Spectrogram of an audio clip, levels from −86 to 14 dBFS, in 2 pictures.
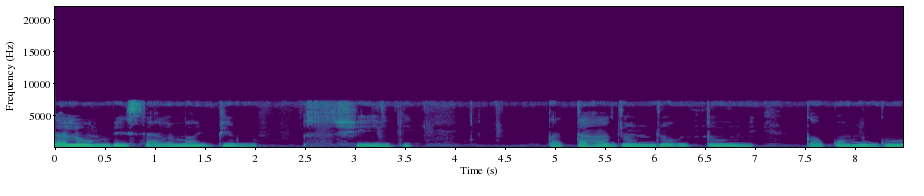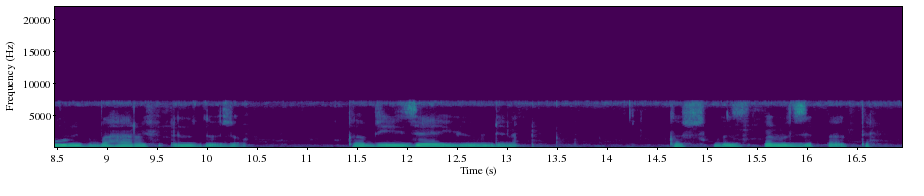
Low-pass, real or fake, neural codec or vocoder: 7.2 kHz; fake; codec, 16 kHz in and 24 kHz out, 2.2 kbps, FireRedTTS-2 codec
